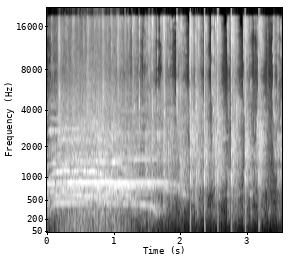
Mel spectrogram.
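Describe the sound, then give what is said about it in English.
An audience at a fitness seminar cheers loudly. The roar of voices fades after a second or two into scattered, uneven clapping. “We're here at the first ever Elite Physique University seminar. Make some noise, everybody.”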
